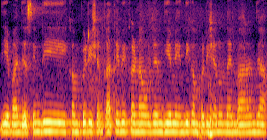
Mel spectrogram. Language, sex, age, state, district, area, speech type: Sindhi, female, 45-60, Gujarat, Surat, urban, spontaneous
